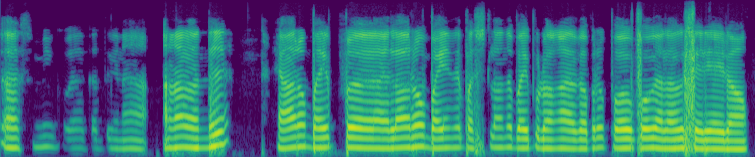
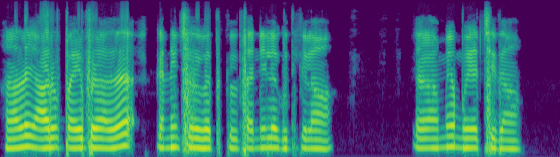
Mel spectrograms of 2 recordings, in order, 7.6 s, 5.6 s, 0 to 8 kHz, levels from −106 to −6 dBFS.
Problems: background sounds at intervals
